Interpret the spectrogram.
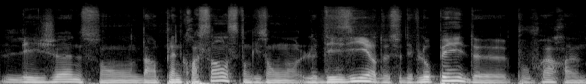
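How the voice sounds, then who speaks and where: A middle-aged man speaks as a radio interview guest, his voice low and his tone mellow. He talks slowly and hesitantly, with frequent fillers and restarts. He sounds calm and unhurried throughout. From Vietnamese family background. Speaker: author and guest.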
